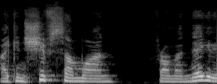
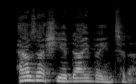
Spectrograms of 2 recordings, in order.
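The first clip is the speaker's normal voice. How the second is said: caring, empathetic delivery; 3 dB quieter than usual. Showing how to ask someone how their day has actually been, in an empathetic tone. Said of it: "I'm in a more empathetic tone".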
